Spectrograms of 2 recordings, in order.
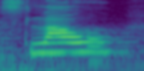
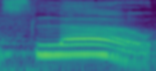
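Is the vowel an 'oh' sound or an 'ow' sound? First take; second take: ow; oh. First: The vowel sounds like Vietnamese 'âu', an 'ow'. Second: The vowel is a rounded English 'oh' glide. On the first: The speaker calls it wrong. "đừng đọc là slow" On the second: The speaker calls it right. "Ví dụ như slow"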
